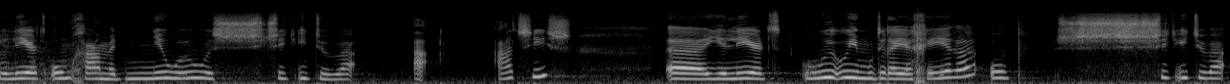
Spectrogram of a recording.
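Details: Primary-school child who stutters, attending a camp for children who stutter; stuttering.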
